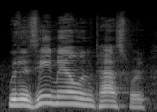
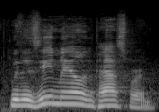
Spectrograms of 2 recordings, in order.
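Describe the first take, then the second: The two takes are said the same way.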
